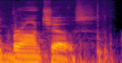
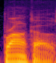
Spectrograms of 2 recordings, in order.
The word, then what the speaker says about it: Bronchos: Bethany Bronchos. No, Broncos. Well, we spell it Bronchos, though.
